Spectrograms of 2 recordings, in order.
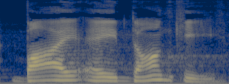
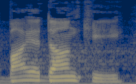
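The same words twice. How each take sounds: First: It is said slowly with a different emphasis. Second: It is said quickly, like the Afrikaans phrase.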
